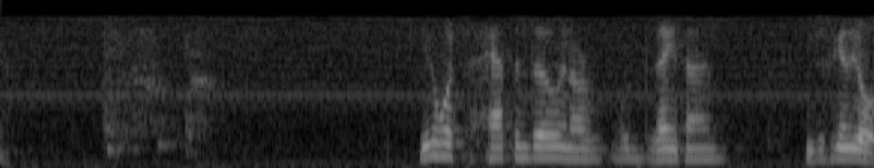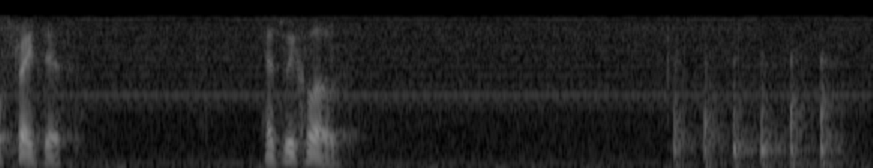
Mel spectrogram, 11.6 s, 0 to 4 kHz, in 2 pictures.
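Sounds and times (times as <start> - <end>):
speech: 2.8 - 6.4, 7.6 - 8.2
soft knocks on a hard surface: 10.3 - 11.5.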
